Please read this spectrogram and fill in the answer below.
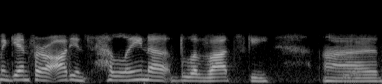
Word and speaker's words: Blavatsky: say her name again for our audience Helena blavatsky uh b a v a t v a TSK k y blavatsky right it's a fascinating individual uh but so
